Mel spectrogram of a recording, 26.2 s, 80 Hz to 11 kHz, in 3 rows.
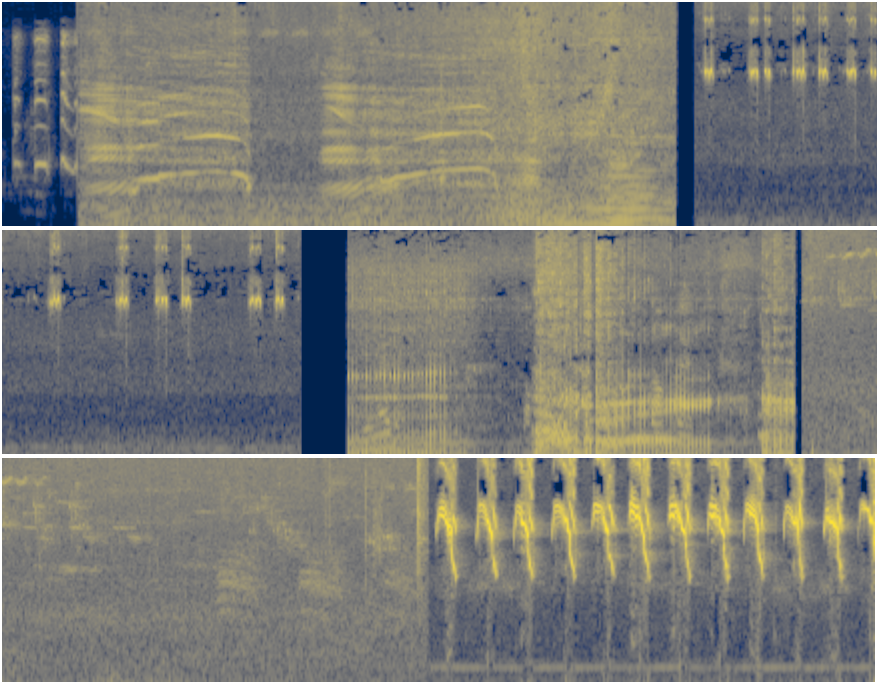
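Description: A run of separate animal calls. About 12 s in, a lion roars: a loud low roar lasting a few seconds. Near the end, chicks peep rapidly, each peep loud, high and falling. Before the roar come other rising and falling animal calls and a run of short high chirps.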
